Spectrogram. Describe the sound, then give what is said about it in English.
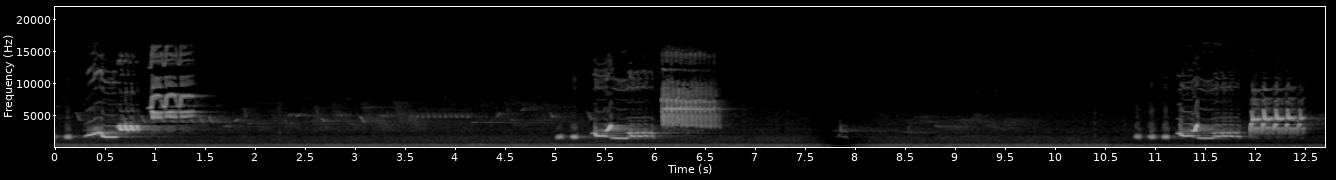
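A wood thrush sings three separate flute-like phrases, each a short cluster of clear, ringing notes. Long pauses separate the phrases, and a steady insect drone hums underneath. “The song of the wood thrush is more golden and leisurely. Its tone comes near to that of some rare stringed instrument.”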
